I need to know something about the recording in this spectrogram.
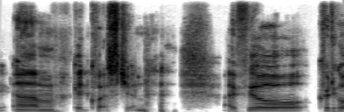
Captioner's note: laughs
